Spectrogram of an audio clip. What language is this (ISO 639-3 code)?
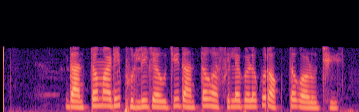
ori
